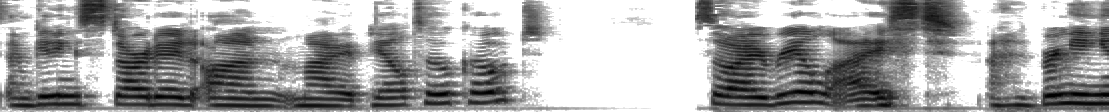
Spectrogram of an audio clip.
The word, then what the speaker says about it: paletot: Like, so if you look up a pale toe coat, which it's spelled P-A-L-E-T-O-T, it's French, it's French, so the last T is silent.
